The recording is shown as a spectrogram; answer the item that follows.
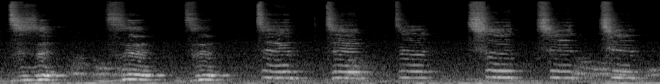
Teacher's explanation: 공기가 흐르는 통로를 한번 막았다가 조금만 열어주고 마찰을 시키는 거야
